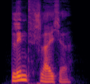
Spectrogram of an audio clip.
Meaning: 1. slowworm, blindworm 2. someone who fails to see or notice things
- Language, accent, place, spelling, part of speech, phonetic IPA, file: German, Germany, Berlin, Blindschleiche, noun, [ˈblɪntˌʃlaɪ̯çə], De-Blindschleiche.ogg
